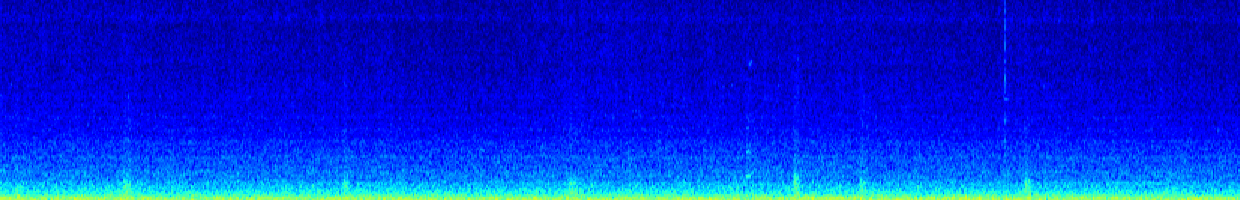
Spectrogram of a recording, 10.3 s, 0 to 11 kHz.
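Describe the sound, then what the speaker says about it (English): A Class 483 electric train in Train Simulator 2016 runs under power on the Shanklin to Ryde Pier Head line, giving a steady, loud cabin drone and rumble with faint periodic clicks of wheels over rail joints. "once the train slows to around 35, I'm then going to put the power handle all of the way back on again"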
